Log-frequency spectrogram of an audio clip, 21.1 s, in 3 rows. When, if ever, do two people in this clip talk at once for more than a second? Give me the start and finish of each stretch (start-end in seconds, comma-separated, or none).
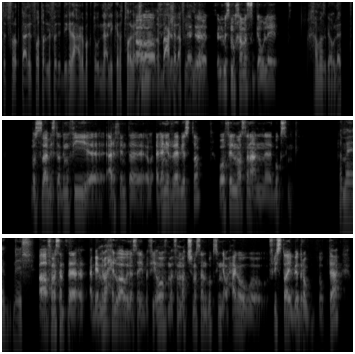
2.7-4.2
